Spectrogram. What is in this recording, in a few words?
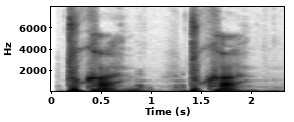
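Hruso Aka; comb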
